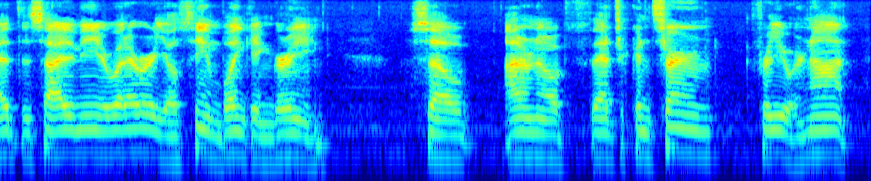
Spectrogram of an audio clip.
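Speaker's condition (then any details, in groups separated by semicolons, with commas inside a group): Cerebral palsy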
